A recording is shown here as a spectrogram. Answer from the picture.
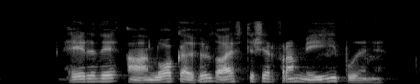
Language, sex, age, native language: Icelandic, male, 30-39, Icelandic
